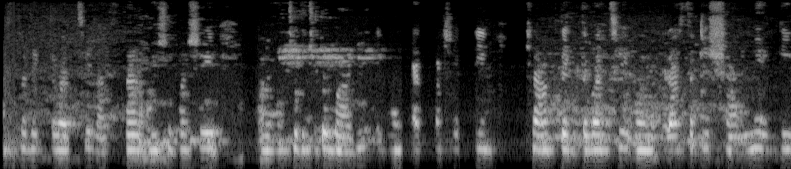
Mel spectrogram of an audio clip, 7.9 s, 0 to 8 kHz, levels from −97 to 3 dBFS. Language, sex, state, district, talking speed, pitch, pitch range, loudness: Bengali, female, West Bengal, Jhargram, 145 wpm, 235 Hz, 225-250 Hz, -24 LUFS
